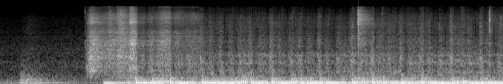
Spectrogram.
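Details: Kawasaki KLX with a new battery, fully charged then charger removed, in a repeated-start test: brief starter whirr, the single fires straight away into an even steady idle; the battery managed 13 starts and is judged normal so far.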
